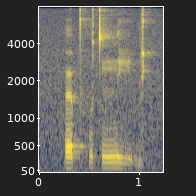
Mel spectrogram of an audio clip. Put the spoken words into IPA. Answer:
œ pʰ u t nː i b

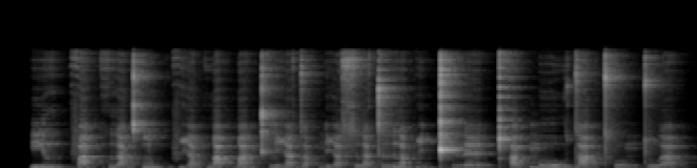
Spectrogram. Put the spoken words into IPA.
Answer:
j ɯː˦˥ k̚ f a˥˩ t̚ h ɯ˧ a̯ kʰ l u˦˥ k̚ f i˨˩ a̯ k w a˥˩ p̚ w a˩˦ n kʰ l i˧ a̯ d a˨˩ p̚ n i˨˩ a̯ s ɯ˧ a̯ t r ɯ˥˩ a̯ p i˦˥ t̚ kʰ r ɛː˨˩ t̚ pʰ a˦˥ k̚ m oː˦˥ w d a˥˩ ʔ tʰ o˩˦ m t u˧ a̯

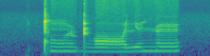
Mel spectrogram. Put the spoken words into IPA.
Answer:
ǃ ũː ɭ ɖʱ ɔː lʲ u n ɳ ø

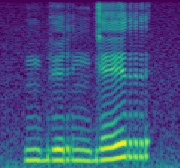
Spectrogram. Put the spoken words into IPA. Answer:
m b y r ŋ ɡ e r

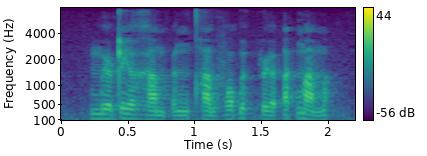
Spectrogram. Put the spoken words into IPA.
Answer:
m ɨ˨˩˦ ə̯ ʈ i˨˩ ə̯ ɣ a˨˩ m ʔ ə˨˩˦ ŋ t̪ʰ a˨˩ w v ɔ˧˥ ɓ ə˨˩ k̚ ʂ ɨ˨˩˨ ə̯ ʔ a˦˥ k̚ m a˨˩˦ m

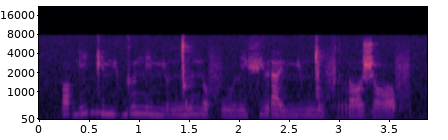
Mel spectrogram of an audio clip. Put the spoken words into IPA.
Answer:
ɔ ɡ ɾ i ɡ i mʲ o ɡ ɯ n i mʲ o ŋ͡ǀ ɯ n o f w u l i fʲ ɯ ɾ a ɪ̯ mʲ u ŋ͡ǀ u f r ɔ ʒ ɔ f

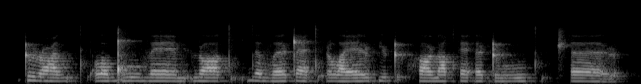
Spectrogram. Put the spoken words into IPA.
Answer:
ʈ u ɭ ʕ ɜ v ḭ t̪ʰ ḭ lˠ u ɡ͡ǃ uː v ɛː m ḭ ɭ ɳ ɒː t ḭ d̪ ə v ɜ ʈ æ t ḭ ɭ lˠ ɛː ɭ pʲ u ʈ ṵ x ɒ ɳ ɑ t̪ʰ ɛ ʔ ɜ ʈ uː t̪ʰ ḭ t͡ʃʼ ɜː ɭ

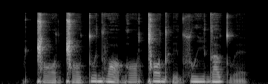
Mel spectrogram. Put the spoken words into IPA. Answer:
ǁ ɔː˨ d ǁ ɔ˨ tʷ i˦ d v ɒ˦˨ ɡ ɔː˧ ǀ ɔ˦ d ʔ ɪ˨ d sʷ iː˦ d a˦ tʷ ɛ˨

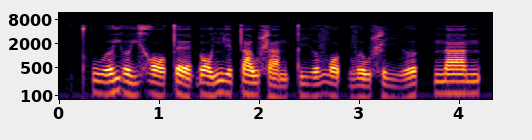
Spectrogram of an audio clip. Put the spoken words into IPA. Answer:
t̪ʰ u˨˩˦ ə̯ j ə˨˩˦ j ɣ ɔ˨˩˦ t̪ ɛ˨˩˨ ɗ ɔ˨˩˦ ɲ e˧˥ t̪ a˧ w ʂ a˨˩ n t̪ i˨˩˦ ə̯ v ɔ˨˩ t̚ v ə˨˩˦ w ʂ i˨˩˦ ə̯ | n a˧ n

